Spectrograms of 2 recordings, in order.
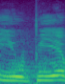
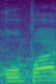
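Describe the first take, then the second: First: It is spelled out letter by letter. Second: It is read as a single word. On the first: This is how everyone actually said it. "आप भी यूपीए बोलते थे" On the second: Nobody used to say it this way. "उपा नहीं बोलते थे"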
